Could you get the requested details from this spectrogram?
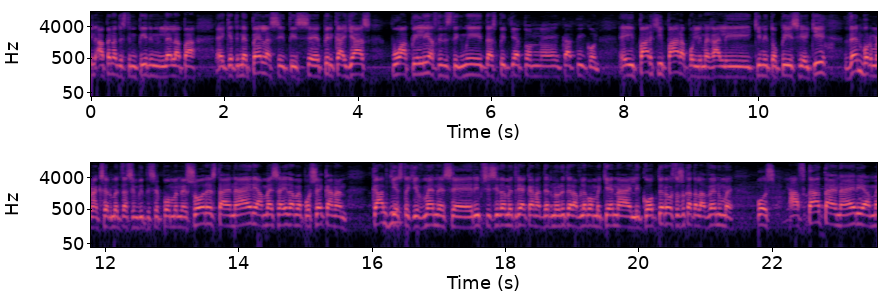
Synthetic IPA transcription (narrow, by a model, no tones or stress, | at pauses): ɐpe̞nɐnd̪ist̪impiɾinile̞lɐpɐce̞t̪ine̞pe̞lɐsit̪ispiɾkɐʝɐs | puɐpiliɐft̪it̪ist̪iɣmit̪ɐspit̪çɐt̪o̞nkɐt̪iko̞n | ipɐɾçipɐɾɐpo̞lime̞ɣɐlicinit̪o̞piːsie̞ciðe̞nbo̞ɾume̞nɐkse̞ɾumeot̪iθɐsiɱvit̪i̥se̞po̞me̞ne̞so̞ɾe̞st̪ɐe̞nɐeɾiɐme̞sɐiðɐme̞po̞se̞kɐnɐn | kɐpçe̞st̪o̞çe̞vme̞ne̞sɾipsisiðɐme̞t̪ɾiɐkɐnɐd̪eɾno̞ɾit̪e̞ɾɐvle̞pɐme̞cenɐeliko̞p̚t̪e̞ɾo̞ːst̪o̞so̞kɐt̪ɐlɐve̞nume̞ | po̞s | ɐft̪ɐt̪ɐe̞nɐeɾiɐm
